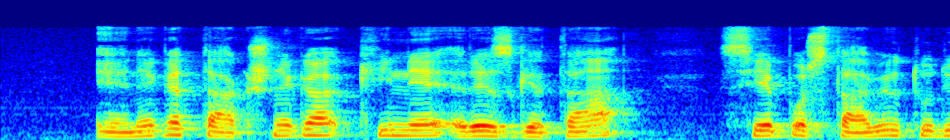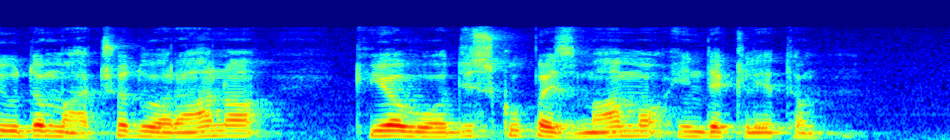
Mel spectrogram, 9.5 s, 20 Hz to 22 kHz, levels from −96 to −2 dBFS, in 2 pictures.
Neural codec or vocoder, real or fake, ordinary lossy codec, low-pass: none; real; none; 9.9 kHz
